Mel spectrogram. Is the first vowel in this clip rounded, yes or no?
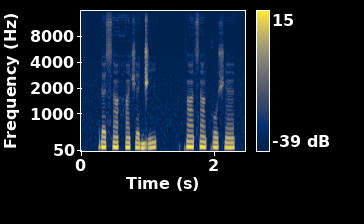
no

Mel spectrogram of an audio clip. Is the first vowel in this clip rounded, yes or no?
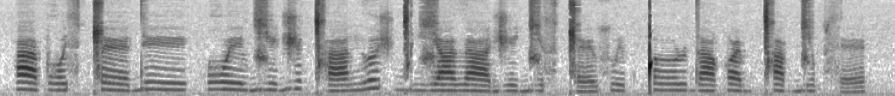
no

